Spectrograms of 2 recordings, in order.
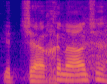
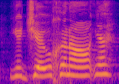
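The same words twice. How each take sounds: First: Imitating Scouse. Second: Liverpool lilt, "joking" with a throaty k; Scouse, rasp the k in "joking"; Scouse accent. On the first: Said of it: "that's very good". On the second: Shown as a demonstration.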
